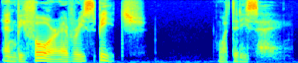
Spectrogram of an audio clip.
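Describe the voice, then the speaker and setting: A middle-aged man who teaches English, telling a simple story to learners slowly and with lots of repetition. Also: fairly low pitch, no echo. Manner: slow, animated, with heavy repetition for learners.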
